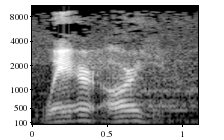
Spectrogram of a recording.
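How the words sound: It is asked in a threatening, judging way.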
